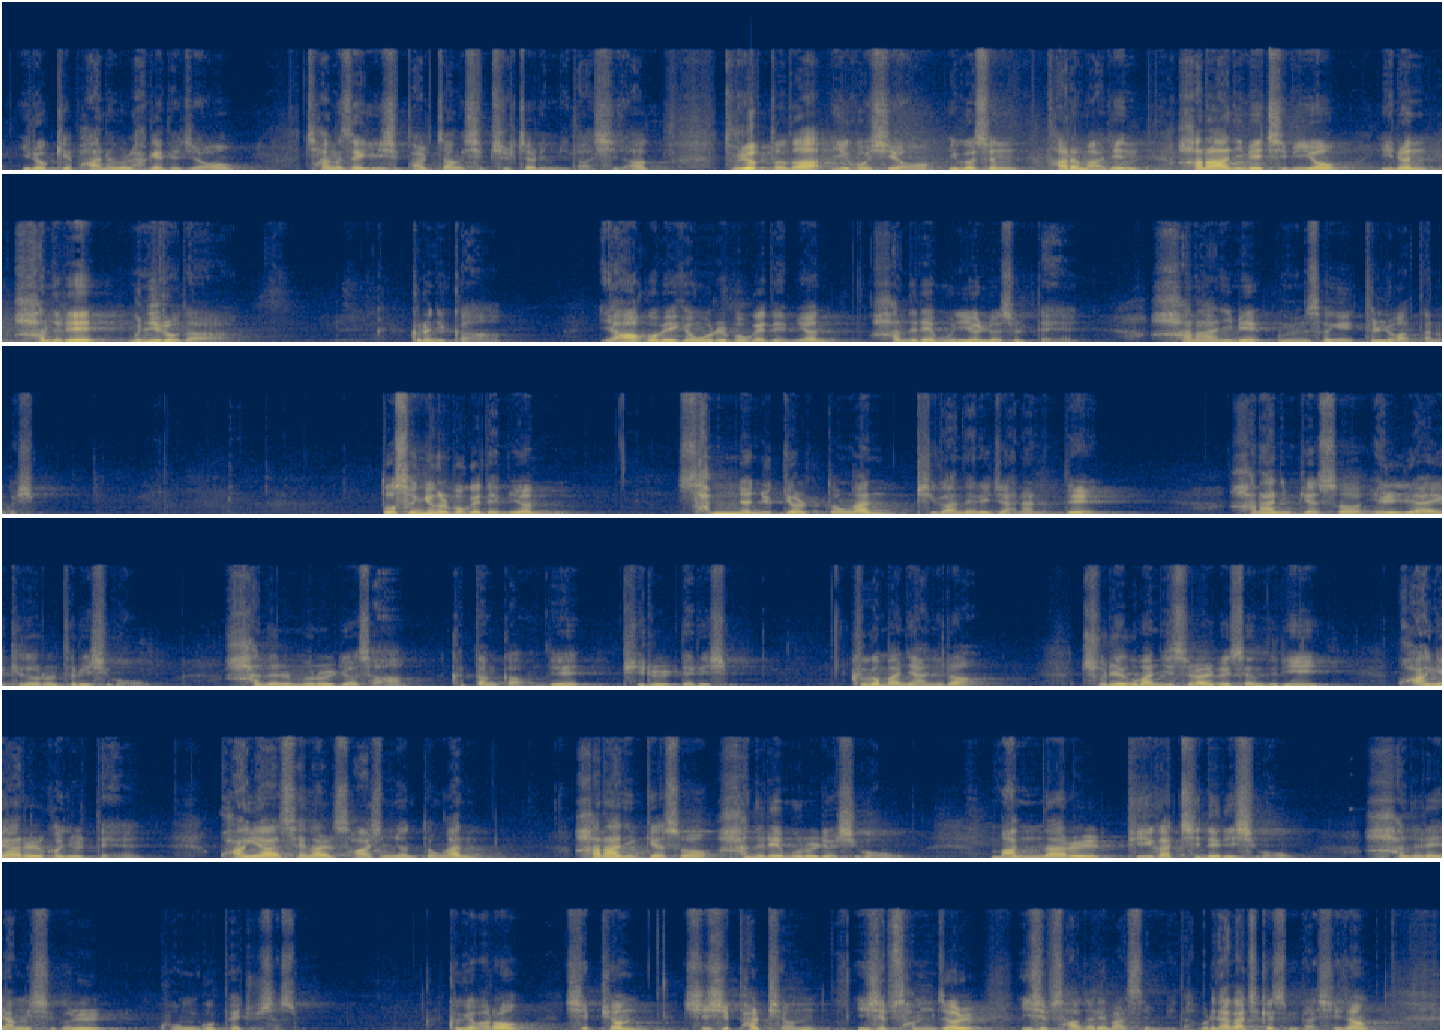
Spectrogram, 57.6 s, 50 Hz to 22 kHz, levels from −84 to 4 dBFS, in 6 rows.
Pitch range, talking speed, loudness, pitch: 130-185 Hz, 250 characters per minute, -23 LUFS, 160 Hz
